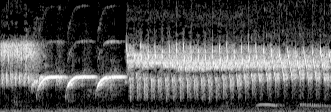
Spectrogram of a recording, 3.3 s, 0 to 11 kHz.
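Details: Canaries singing in a garden, September 2020; three rising whistled notes lead into a fast, loud rolling trill, with a couple of soft low notes near the close.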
